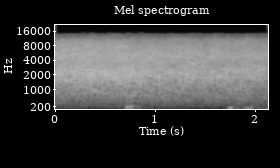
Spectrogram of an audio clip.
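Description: Audience applauding steadily, a dense clatter of many hands clapping, with two brief low thuds under it.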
